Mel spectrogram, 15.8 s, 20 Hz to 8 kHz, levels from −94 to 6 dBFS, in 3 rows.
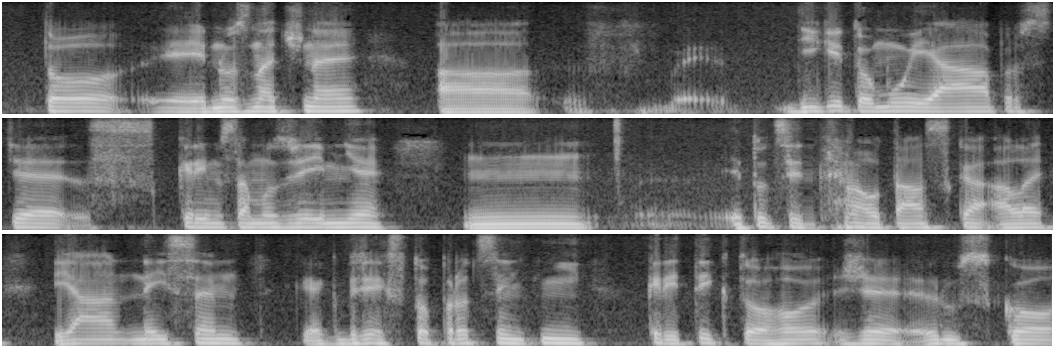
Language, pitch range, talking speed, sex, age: Slovak, 90-105 Hz, 105 wpm, male, 30-49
